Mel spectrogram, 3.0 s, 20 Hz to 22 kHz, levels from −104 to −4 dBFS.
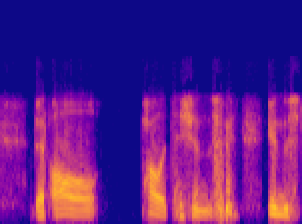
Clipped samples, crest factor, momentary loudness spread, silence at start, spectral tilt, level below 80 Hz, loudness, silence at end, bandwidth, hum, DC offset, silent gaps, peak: under 0.1%; 16 dB; 14 LU; 0.35 s; -4.5 dB/octave; -72 dBFS; -26 LUFS; 0 s; 4.1 kHz; none; under 0.1%; none; -10 dBFS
